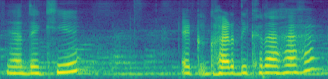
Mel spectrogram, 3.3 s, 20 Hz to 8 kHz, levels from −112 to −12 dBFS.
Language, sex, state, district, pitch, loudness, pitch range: Hindi, female, Bihar, West Champaran, 245 Hz, -16 LUFS, 225-265 Hz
